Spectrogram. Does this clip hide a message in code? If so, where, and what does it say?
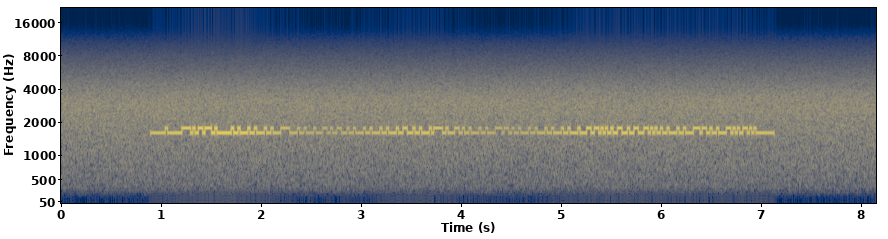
Yes: RTTY (45.45 baud, 170 Hz shift) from 0.9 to 7.1 s, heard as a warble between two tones, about 1700 Hz centre, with radio static and fading. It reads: 972237 74224 44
